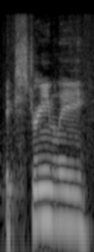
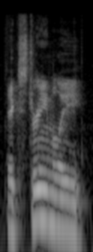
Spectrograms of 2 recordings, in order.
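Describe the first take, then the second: No difference in how they are said.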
